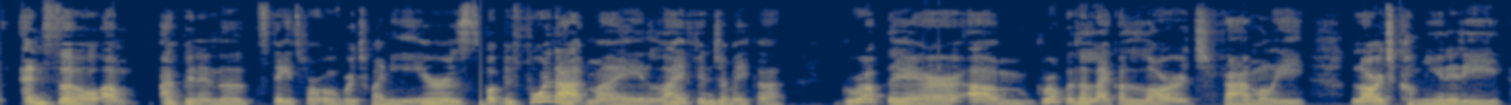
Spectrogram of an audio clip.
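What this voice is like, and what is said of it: Jamaican accent. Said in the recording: “I'm originally Jamaican, if you can hear my accent.”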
